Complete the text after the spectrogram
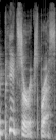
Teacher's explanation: it's not okay also British people can't pronounce Pizza Express without put an R in between the two words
